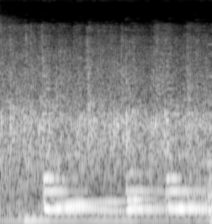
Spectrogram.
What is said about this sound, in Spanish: Eso merece un aplauso. Eso merece un aplauso.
